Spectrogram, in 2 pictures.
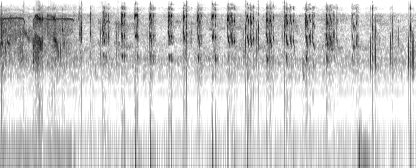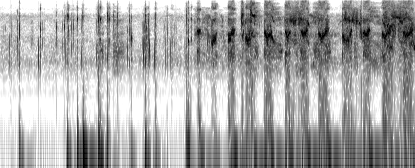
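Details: Swiftlet calling sound used to draw in Asian swiftlets: a rapid, uneven run of dry clicks and rattling pulses, about two or three a second, swelling into busy high chatter near the end.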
